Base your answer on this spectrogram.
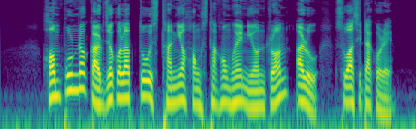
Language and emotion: Assamese, neutral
